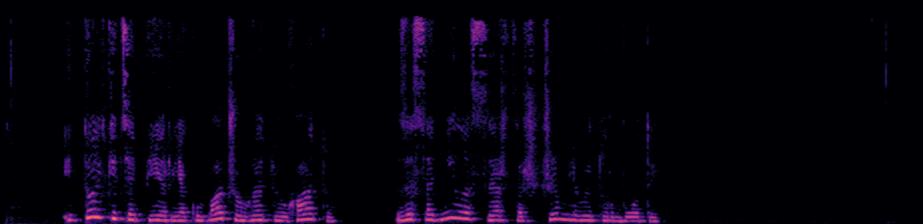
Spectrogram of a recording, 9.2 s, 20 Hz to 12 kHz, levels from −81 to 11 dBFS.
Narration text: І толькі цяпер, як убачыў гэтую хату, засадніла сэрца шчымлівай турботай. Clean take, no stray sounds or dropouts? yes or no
yes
